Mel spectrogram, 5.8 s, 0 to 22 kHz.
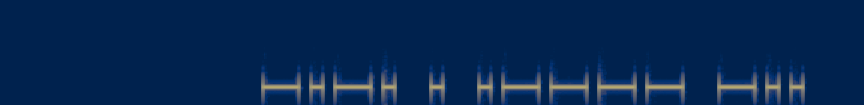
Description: Morse code, heard as a keyed tone, about 15 wpm, 700 Hz. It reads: CE1D
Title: DXCC-100 Call Signs - 4 Characters - Repeated 3x - 15wpm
